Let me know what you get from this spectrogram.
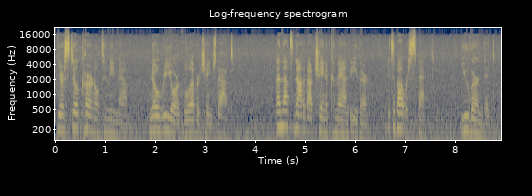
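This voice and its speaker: Low-voiced, plain-spoken female soldier. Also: animated, moderate pace. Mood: earnest, loyal. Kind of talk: video game cutscene dialogue. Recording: game audio over rumbling background noise.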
